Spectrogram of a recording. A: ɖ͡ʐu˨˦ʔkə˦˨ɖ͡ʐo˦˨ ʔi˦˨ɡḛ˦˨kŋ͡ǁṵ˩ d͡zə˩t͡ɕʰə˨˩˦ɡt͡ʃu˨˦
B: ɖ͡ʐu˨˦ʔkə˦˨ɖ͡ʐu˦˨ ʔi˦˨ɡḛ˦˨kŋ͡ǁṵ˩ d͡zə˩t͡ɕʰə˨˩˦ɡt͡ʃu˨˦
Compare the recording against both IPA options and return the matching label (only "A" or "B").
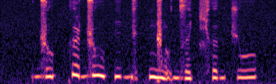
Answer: B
